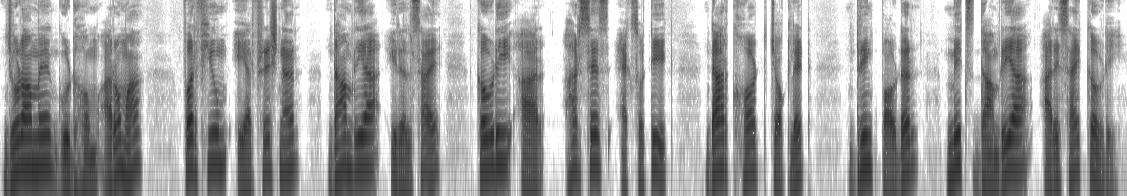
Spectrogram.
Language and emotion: Santali, neutral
